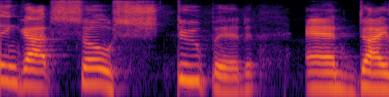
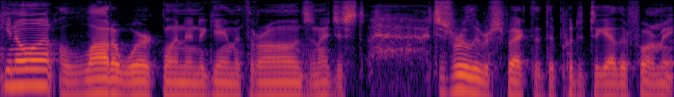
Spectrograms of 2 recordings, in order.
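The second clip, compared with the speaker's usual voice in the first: play-acted, very low, completely straight and earnest; 8 semitones lower, 10 dB quieter than usual. Imitating the other speaker praising a show, dead serious. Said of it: "You were just so straight about it".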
